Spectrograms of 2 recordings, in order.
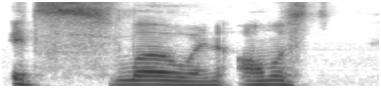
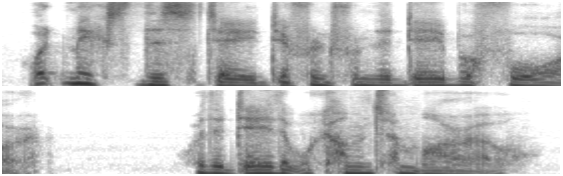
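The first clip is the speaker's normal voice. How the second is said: layered rustling spirit voice like scraping wood, lower; 3 semitones lower than usual. Speaking as Bazakor, close to the mic, a voice like scraping wood. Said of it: "close to the mic to speak as Bazakor".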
